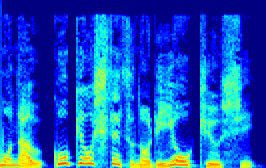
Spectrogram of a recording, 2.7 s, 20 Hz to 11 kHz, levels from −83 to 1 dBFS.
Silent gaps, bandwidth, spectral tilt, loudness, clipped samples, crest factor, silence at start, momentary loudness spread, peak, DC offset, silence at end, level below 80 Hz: none; 10.5 kHz; -5.5 dB/octave; -23 LUFS; under 0.1%; 14 dB; 0 s; 6 LU; -10 dBFS; under 0.1%; 0.15 s; -66 dBFS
